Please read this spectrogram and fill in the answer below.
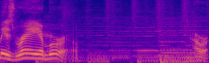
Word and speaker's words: Amuro: No no no his name is Ray Amuro or Amoro I guess is how you pronounce it.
